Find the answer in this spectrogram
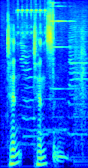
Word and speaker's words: Tensei: in terms of scope shin megami tensei say intense and i think is how you say it tengen tencen shin megami tencen anyway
